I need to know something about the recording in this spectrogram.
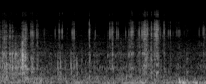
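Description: Bicycles roll past nearby.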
